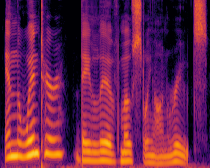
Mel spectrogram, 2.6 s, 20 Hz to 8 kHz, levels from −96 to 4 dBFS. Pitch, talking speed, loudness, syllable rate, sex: 175 Hz, 185 wpm, -19 LUFS, 4.2 syllables/s, female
